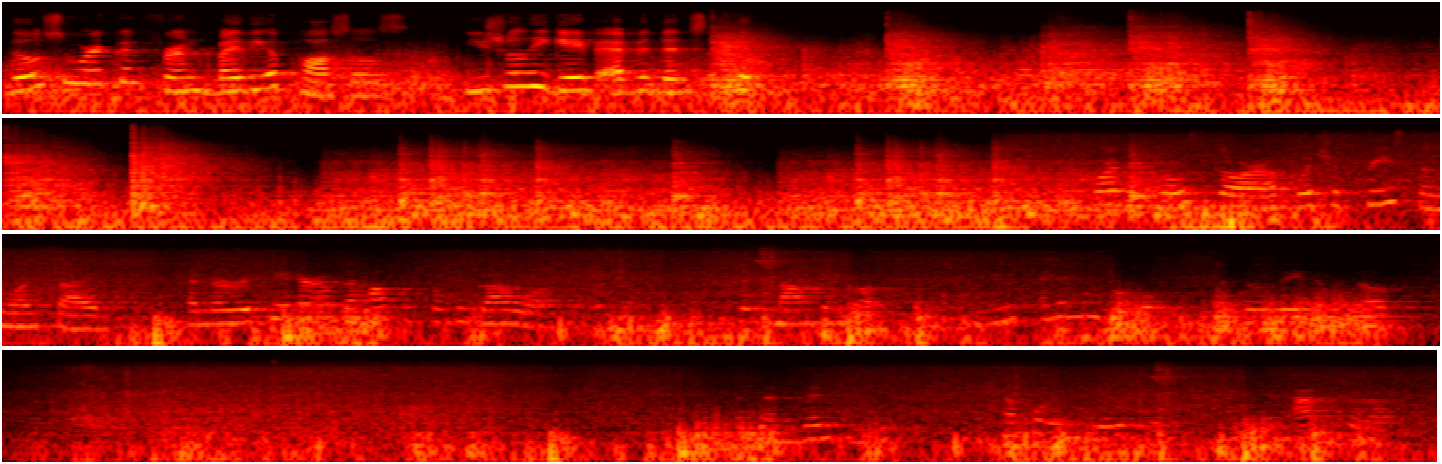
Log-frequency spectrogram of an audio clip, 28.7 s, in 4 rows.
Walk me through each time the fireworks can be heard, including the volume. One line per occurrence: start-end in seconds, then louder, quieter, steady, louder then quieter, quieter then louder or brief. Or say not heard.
3.4-13.8 steady.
